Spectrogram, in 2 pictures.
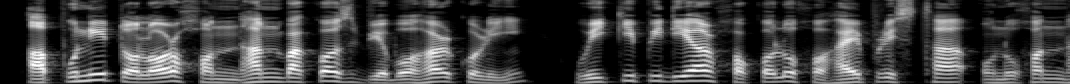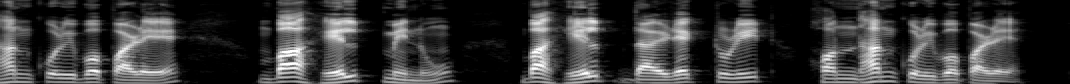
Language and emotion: Assamese, neutral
